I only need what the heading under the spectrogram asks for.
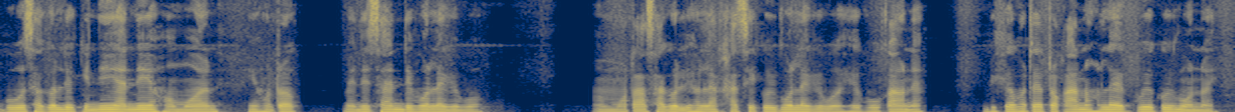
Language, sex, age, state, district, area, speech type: Assamese, female, 60+, Assam, Dhemaji, rural, spontaneous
